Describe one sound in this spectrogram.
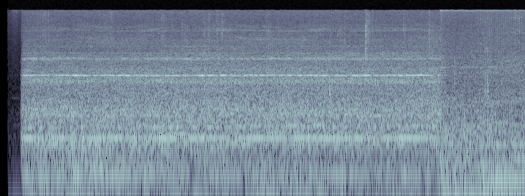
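A vacuum cleaner hums steadily in a large echoing hall.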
